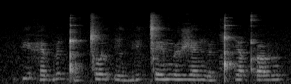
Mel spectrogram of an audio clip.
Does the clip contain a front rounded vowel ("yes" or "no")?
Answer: yes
